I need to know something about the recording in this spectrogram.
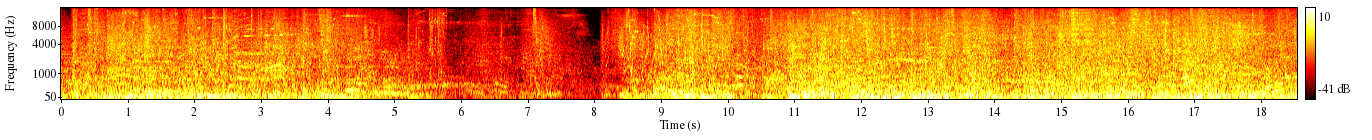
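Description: Spell blasts and hits crackle and boom in a fast fight.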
